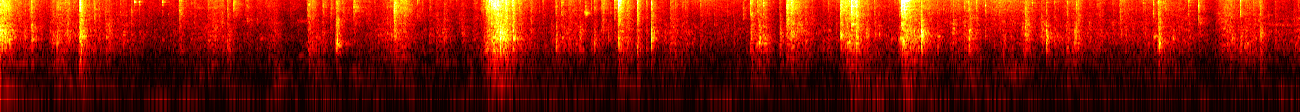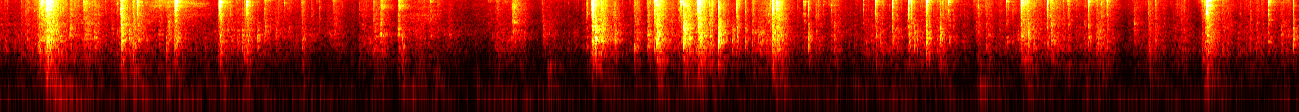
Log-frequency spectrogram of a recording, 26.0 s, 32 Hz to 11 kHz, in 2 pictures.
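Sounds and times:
plastic players and puck clacking: 0.0 - 25.9
table hockey rods sliding: 3.2 - 18.4.

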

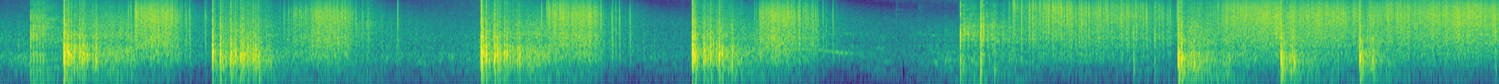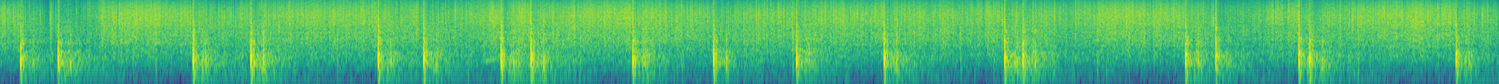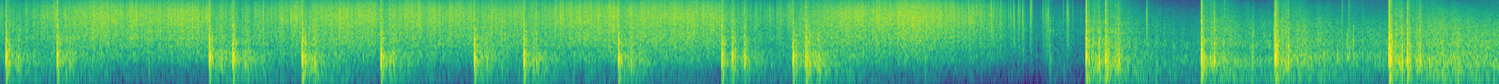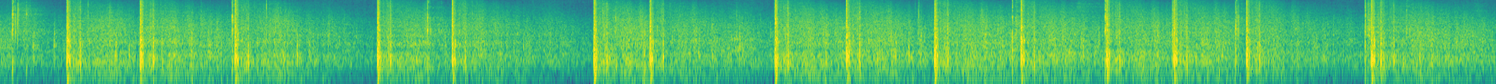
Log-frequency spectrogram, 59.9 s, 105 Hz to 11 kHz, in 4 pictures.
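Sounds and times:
sharp fireworks bangs: 0.0 - 3.8, 4.8 - 6.3, 6.9 - 8.3, 9.6 - 59.9
fireworks bursting: 0.0 - 4.2, 4.8 - 8.5, 9.6 - 59.9
fireworks hiss: 9.6 - 41.3.

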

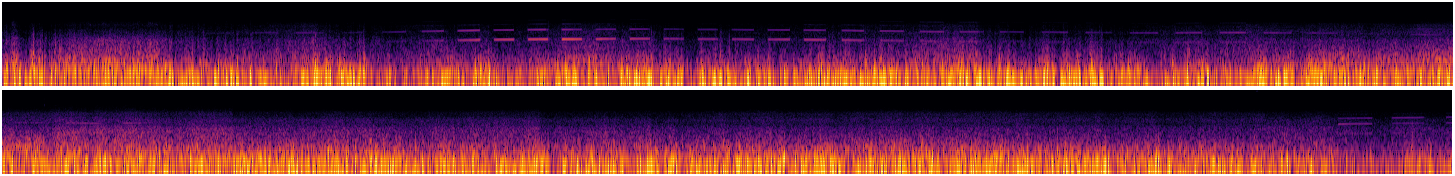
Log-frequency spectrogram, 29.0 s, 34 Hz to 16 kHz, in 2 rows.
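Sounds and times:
wind buffeting microphone: 0.0 - 29.0
variometer beeping: 2.1 - 16.2, 27.9 - 29.0.

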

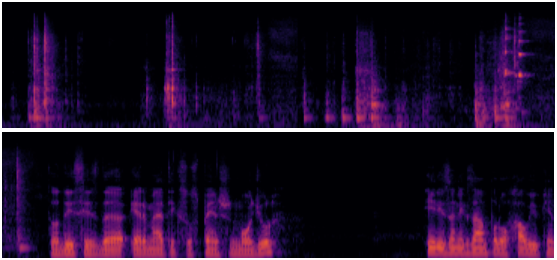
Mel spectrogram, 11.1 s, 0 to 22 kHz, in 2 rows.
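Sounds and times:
plastic connector clicks and rattles: 0.1 - 0.8, 1.4 - 2.6.

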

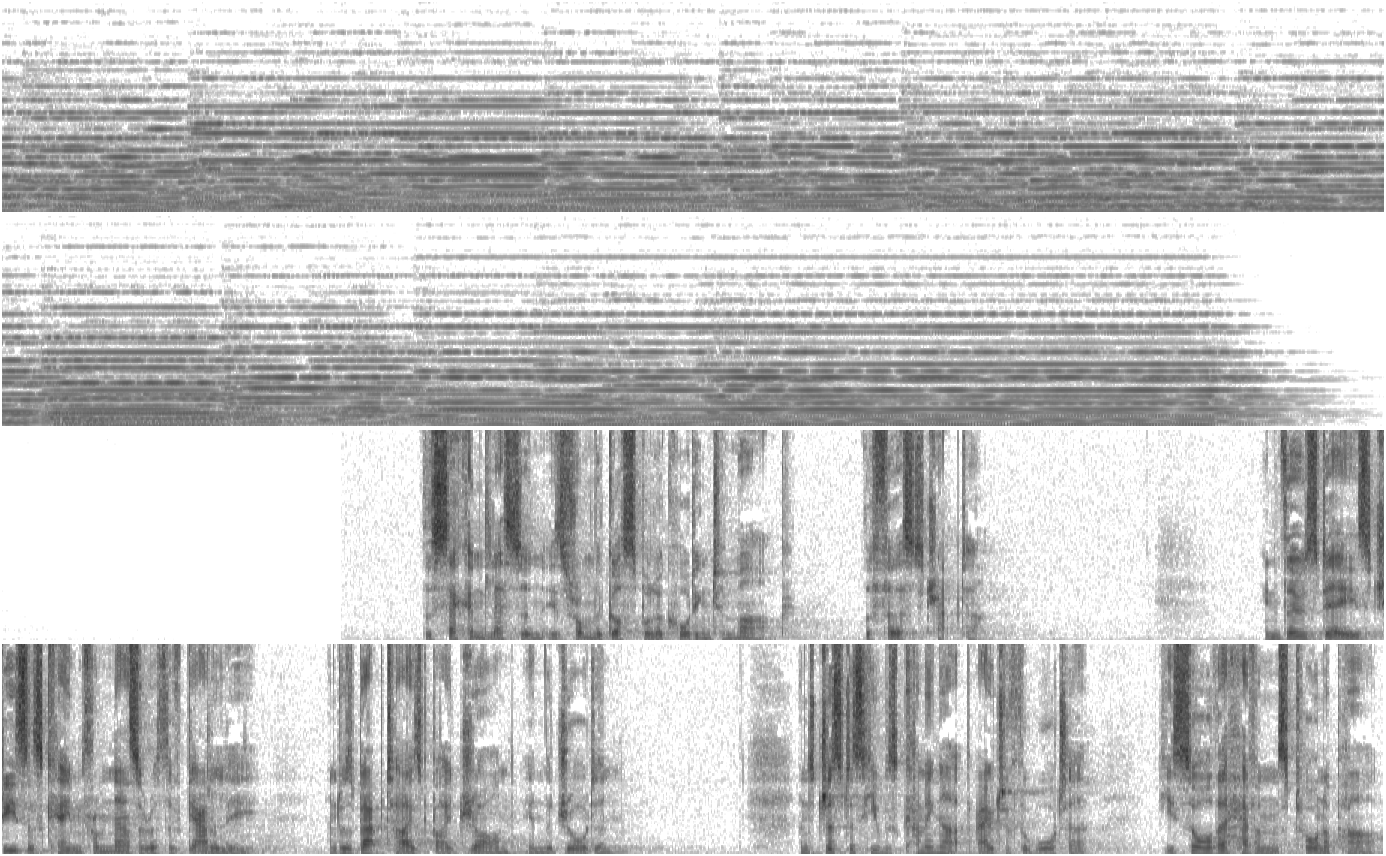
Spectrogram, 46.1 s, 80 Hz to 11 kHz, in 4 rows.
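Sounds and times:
organ pedal bass line: 0.0 - 22.4
pipe organ chords: 0.0 - 23.0, 32.7 - 46.0.

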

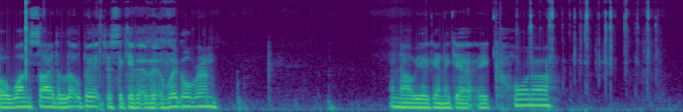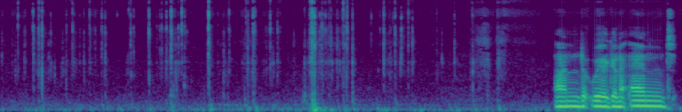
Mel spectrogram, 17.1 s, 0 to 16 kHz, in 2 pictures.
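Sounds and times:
plastic cube pieces clicking: 6.2 - 14.3.

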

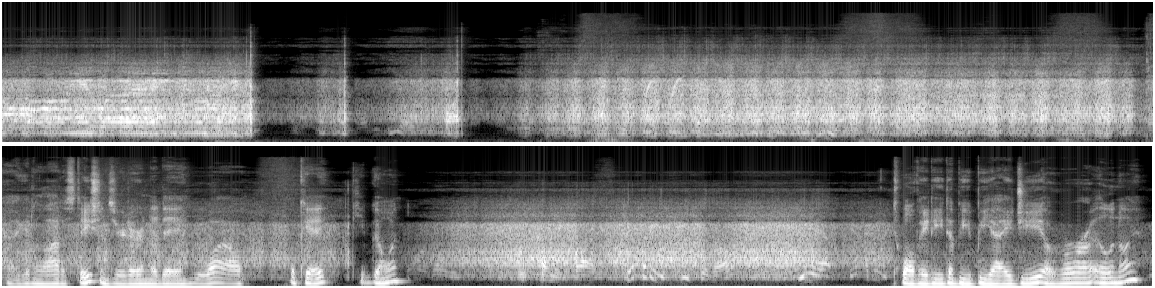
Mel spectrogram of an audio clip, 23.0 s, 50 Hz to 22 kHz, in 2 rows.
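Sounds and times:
music on am radio: 0.0 - 15.0, 15.6 - 23.0
weak radio station under static: 0.0 - 23.0
faint clicks: 3.2 - 4.7.

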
